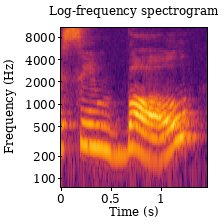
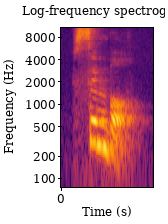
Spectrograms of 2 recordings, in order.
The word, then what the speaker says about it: symbol: we have two syllables the first syllable is stressed and the second syllable is reduced when we have a reduced vowel we don't pronounce it fully we don't say sim ball we reduce it and we pronounce it as a symbol symbol so the o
